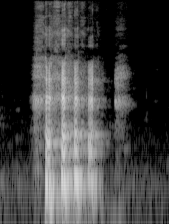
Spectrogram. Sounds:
Laughter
